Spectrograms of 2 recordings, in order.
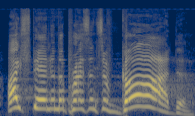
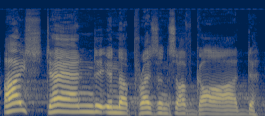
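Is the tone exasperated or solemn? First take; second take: exasperated; solemn. First: It is said in an exasperated, impatient tone. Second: It is said in a solemn, formal tone. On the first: Annoyance that the news is doubted. "maybe a little more like this" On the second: A formal proclamation of good news. "That's how he said it, right? I mean, in the Christmas plays, that's how he says it"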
